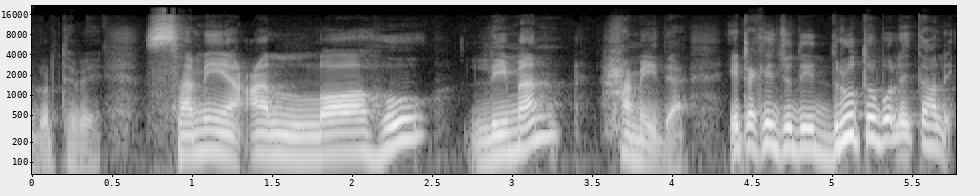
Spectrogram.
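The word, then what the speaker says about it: سمع الله لمن حمده: বলবো না, সামি আল্লাহ, কারণ আল্লাহ শব্দের পূর্বের অক্ষরটা জবরযুক্ত হয়েছে। এই জন্য আবার আমরা সামি আল্লাহু লিমান হামিদা বলি না, সামি আল্লাহু লিমান হামিদা। খুব চমৎকার উচ্চারণ করতে হবে, সামি আল্লাহু লিমান হামিদা।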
